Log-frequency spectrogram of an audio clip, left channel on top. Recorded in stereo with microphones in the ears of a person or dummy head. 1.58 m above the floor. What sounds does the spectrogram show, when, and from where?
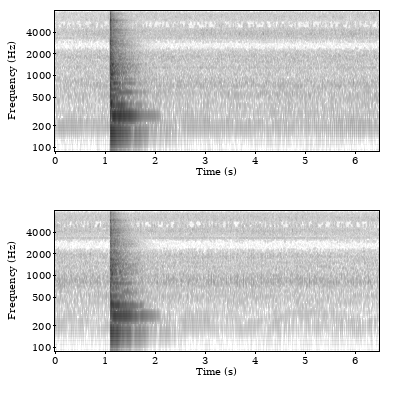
1.1 s a snare drum: 80° left, 0.6 m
